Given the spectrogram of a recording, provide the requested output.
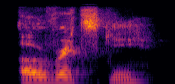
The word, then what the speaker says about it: Ouritski: with the nft space um this gentleman ovritsky does pronounce that right you got it right i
